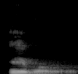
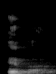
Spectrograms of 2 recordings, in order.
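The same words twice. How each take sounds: First: It is said in an American accent. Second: It is said in a British accent.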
